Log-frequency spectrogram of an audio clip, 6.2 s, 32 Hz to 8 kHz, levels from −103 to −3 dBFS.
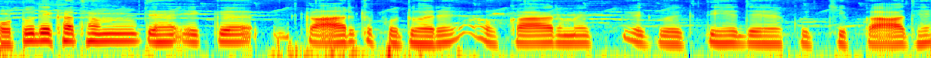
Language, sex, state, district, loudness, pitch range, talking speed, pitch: Chhattisgarhi, male, Chhattisgarh, Rajnandgaon, -20 LUFS, 135-155 Hz, 185 wpm, 140 Hz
